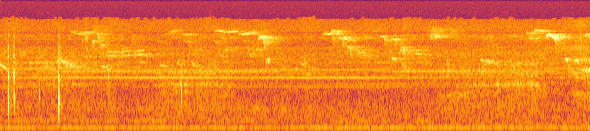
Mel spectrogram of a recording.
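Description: Birds chirping in short, high, downward-sliding calls over a faint steady low hum, with two soft clicks within the first second.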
